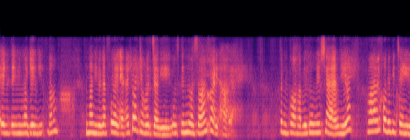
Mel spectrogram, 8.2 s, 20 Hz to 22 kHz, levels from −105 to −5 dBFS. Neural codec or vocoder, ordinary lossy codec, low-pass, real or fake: codec, 16 kHz, 0.5 kbps, FreqCodec, smaller model; none; 7.2 kHz; fake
